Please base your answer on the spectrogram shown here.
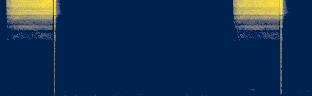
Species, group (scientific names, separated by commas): Acrometopa servillea, Orthoptera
